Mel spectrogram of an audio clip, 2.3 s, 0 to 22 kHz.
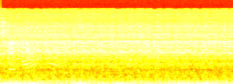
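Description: Honda CRF1000L Africa Twin's parallel-twin engine idling steadily.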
